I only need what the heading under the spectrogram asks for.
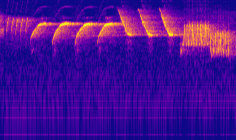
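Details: Canary singing actively in an ornate local style prized by keepers, called cengkok istimewa with isian mewah. Rapid trills are followed by a run of upswept whistled notes, then buzzy descending rolls, all high-pitched and clear.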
